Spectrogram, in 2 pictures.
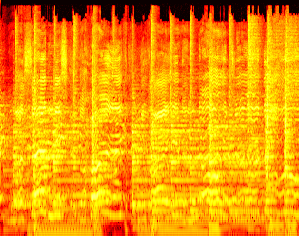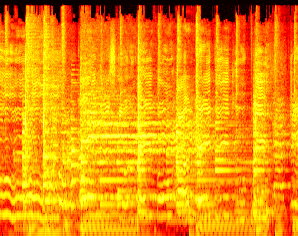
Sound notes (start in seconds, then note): none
